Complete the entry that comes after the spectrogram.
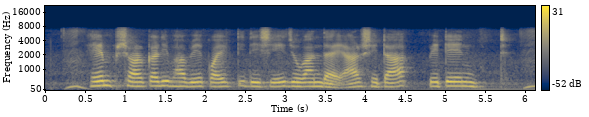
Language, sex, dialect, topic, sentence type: Bengali, female, Northern/Varendri, agriculture, statement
